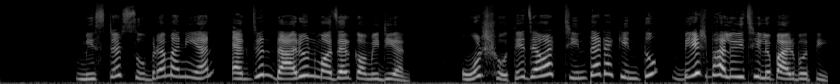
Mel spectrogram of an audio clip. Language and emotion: Bengali, happy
